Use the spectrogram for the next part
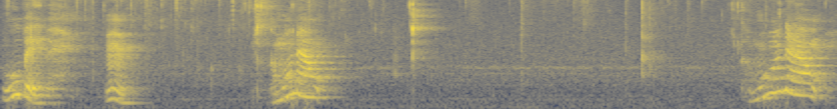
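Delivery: coaxing. Real, not acted. Coaxing meat out of shell.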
